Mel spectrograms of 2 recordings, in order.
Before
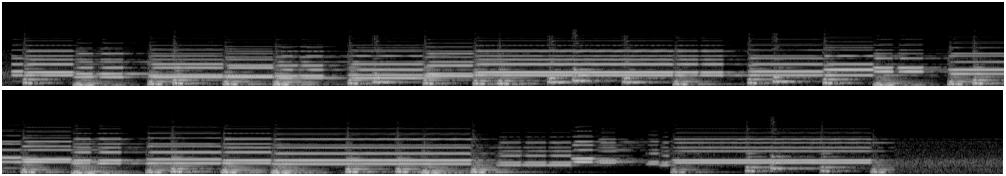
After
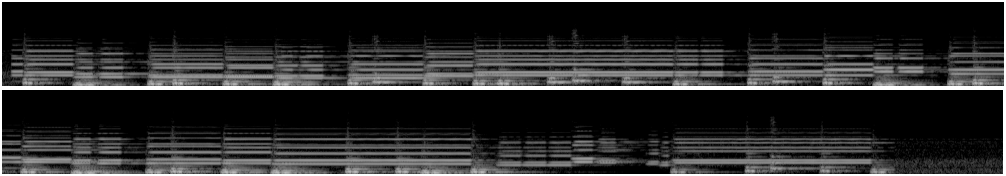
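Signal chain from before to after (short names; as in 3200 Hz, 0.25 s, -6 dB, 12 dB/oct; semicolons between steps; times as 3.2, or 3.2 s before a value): bell 600 Hz -9 dB 2.6 oct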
